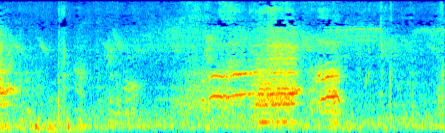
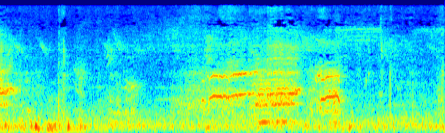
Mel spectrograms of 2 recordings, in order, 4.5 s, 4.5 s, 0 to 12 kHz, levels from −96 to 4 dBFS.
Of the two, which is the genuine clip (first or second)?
first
